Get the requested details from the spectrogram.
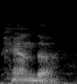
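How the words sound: The word is said with an English pronunciation. "In Hungarian, we don't say panda"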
